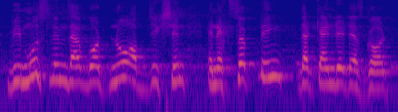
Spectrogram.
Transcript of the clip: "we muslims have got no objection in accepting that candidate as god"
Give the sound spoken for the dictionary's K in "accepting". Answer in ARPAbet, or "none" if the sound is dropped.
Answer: K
